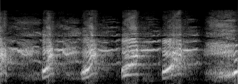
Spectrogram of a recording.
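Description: A person laughing in a run of about five short laughs, each rising in pitch.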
